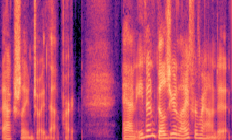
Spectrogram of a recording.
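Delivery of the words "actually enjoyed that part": "Actually enjoyed that part" in a soft whisper; whispered aside. Pretend. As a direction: tell it to yourself in a private whisper. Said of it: "Start with that".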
